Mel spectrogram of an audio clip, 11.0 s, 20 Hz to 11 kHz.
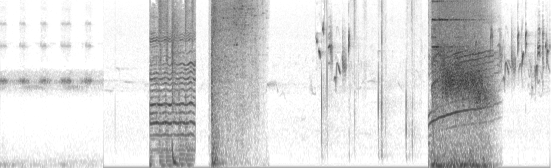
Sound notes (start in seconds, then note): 4.2 crash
